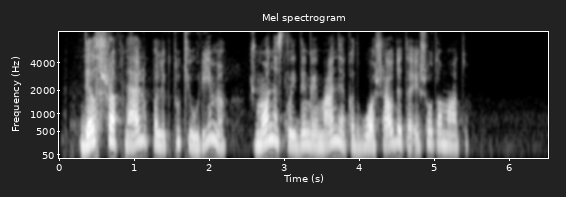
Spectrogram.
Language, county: Lithuanian, Kaunas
